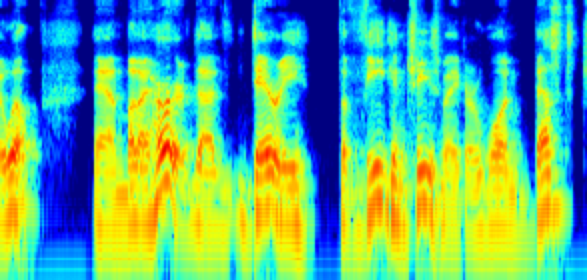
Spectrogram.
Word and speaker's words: Darë: Dairy is a vegan cheese company. It's spelled D-A-R-E, and there's an umlaut above the E, and it's pronounced dairy.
